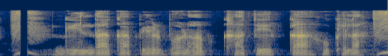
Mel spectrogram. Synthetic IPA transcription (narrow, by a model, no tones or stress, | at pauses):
ɡind̪akapeɽbɔɽ̤ɔbkʰat̪iɾkahokʰela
